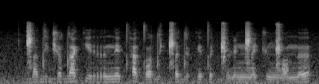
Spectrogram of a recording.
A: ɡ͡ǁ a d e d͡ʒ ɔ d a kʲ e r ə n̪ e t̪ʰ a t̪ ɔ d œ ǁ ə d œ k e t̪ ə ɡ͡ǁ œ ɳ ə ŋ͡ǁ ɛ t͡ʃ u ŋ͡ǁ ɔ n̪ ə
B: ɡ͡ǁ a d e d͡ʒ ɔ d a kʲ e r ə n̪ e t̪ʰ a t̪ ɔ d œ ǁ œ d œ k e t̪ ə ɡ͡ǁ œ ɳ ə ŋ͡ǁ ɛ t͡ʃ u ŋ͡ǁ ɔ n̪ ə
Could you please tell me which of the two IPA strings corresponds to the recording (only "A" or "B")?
A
